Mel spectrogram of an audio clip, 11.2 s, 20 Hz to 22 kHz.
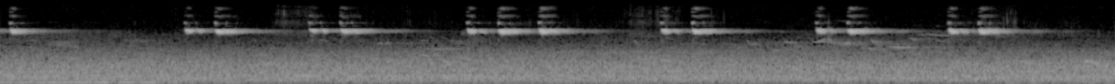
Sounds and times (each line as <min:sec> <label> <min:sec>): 0:00.0 Bird singing 0:05.8
0:06.6 Bird singing 0:11.0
